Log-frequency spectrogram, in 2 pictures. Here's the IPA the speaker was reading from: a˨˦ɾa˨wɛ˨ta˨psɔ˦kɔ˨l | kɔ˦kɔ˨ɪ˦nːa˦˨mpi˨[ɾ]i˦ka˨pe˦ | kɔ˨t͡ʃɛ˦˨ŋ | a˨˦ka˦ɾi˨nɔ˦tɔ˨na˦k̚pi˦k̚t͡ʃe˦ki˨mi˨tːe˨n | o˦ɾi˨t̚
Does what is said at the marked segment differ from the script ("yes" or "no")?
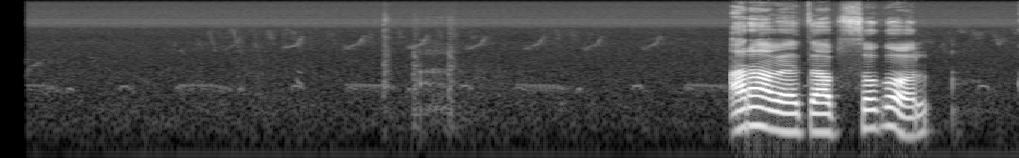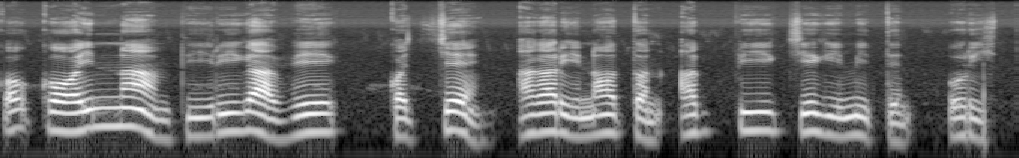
no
